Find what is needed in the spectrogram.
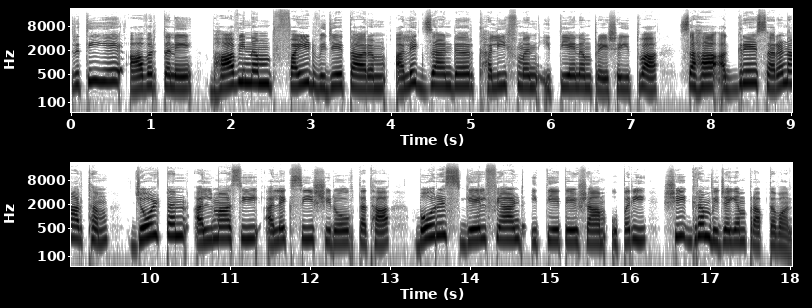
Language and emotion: Sanskrit, neutral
